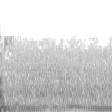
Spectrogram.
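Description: A low, sustained keyboard chord held under a steady wash of congregation noise, between the preacher's phrases during prayer.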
